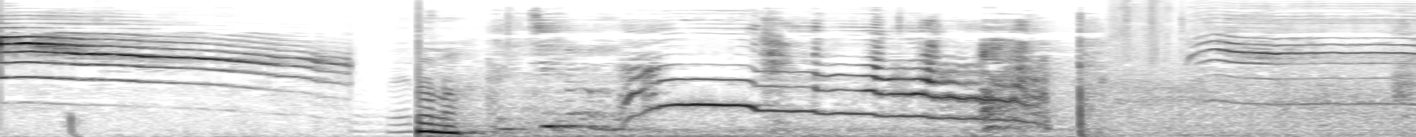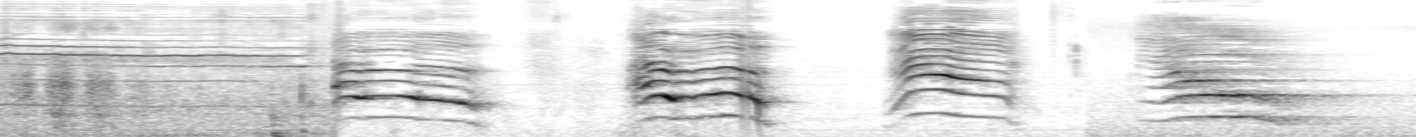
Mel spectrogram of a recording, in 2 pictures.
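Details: Unhappy domestic cat meowing repeatedly, with long drawn harmonic wails early on, then a run of four short separate meows with pauses between; a person speaks and a low hum is heard.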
